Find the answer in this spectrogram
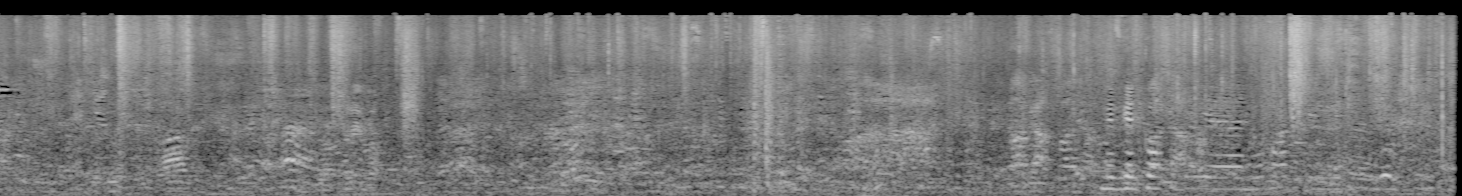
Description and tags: Marrakesh Street Ambience
Street ambience in Marrakesh
general-noise, morocco, ambiance, marrakesh, ambient, city, ambience, field-recording, marrakech, soundscape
